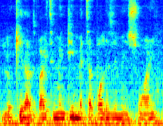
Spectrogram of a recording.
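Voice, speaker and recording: A man's voice: lowish voice, level tone, fast. A man in his thirties from Ghana with a Ghanaian accent, earnestly answering interview questions from a small office, with many "uh" fillers. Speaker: PhD student guest. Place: small office, seated in desk chair. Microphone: far camera, low angle. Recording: noisy room recording.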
